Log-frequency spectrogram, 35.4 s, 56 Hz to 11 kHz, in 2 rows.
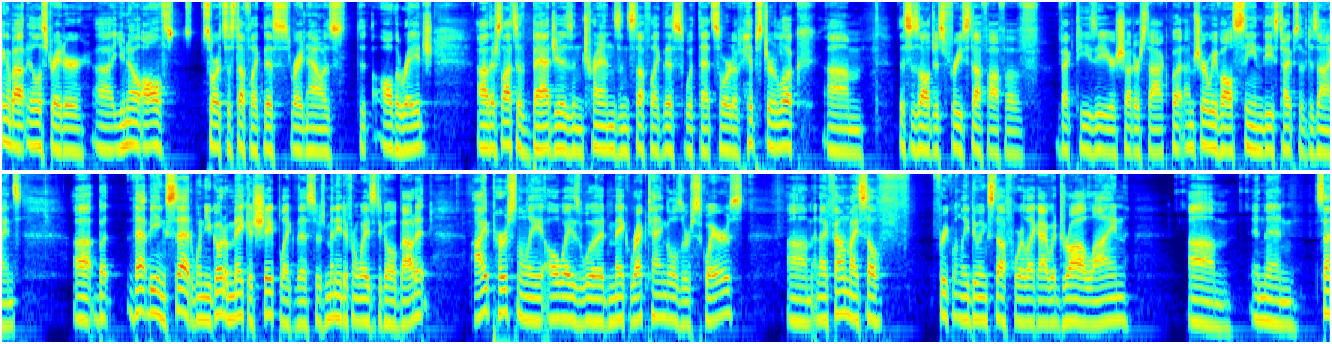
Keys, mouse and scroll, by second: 26.9 space, 30.9 space.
